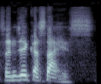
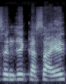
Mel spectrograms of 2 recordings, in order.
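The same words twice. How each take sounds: First: It is said in a sweet, dreamy way. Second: It is said in a plain, neutral way.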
